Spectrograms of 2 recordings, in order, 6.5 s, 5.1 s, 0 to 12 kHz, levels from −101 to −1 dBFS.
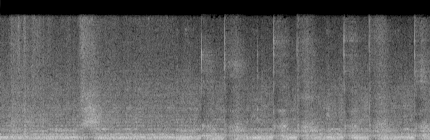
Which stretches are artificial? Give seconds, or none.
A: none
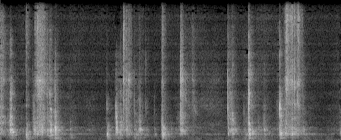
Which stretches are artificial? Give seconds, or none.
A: 0.0-5.1 (codec, SNAC)

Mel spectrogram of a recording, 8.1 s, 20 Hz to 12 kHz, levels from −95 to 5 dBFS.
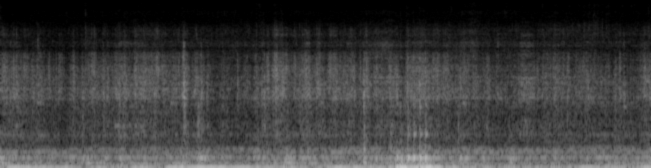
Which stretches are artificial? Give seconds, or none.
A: none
